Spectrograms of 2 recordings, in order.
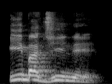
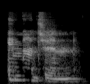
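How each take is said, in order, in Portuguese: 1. A palavra termina com uma vogal extra. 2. A palavra termina sem vogal extra. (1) "a tendência nossa é falar ... Tendemos a colocar vogal em todos" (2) "Duas sílabas"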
